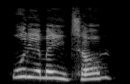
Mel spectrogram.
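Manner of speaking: loud, very high, squeaky little outburst. Daisy responds to Tom's boast about the pears: loud squeak. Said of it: "squeaked Daisy loudly".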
